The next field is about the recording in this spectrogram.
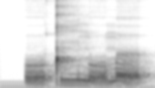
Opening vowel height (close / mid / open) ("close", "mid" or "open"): close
